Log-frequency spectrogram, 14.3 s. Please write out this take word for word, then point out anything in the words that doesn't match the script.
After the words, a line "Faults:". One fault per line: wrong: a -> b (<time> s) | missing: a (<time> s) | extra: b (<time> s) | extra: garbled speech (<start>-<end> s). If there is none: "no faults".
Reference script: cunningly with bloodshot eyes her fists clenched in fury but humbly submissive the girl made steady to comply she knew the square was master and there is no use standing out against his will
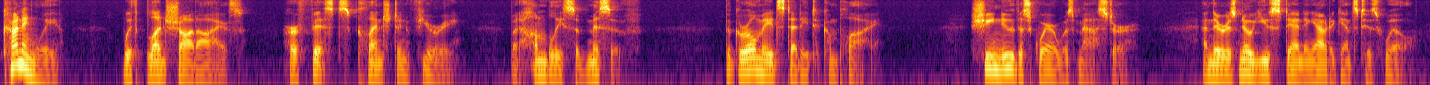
cunningly with bloodshot eyes her fists clenched in fury but humbly submissive the girl made steady to comply she knew the square was master and there is no use standing out against his will
Faults:
no faults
